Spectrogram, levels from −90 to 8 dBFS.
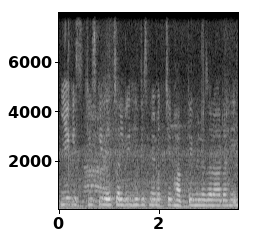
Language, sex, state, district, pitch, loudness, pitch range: Hindi, female, Madhya Pradesh, Dhar, 230 Hz, -17 LUFS, 220-235 Hz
